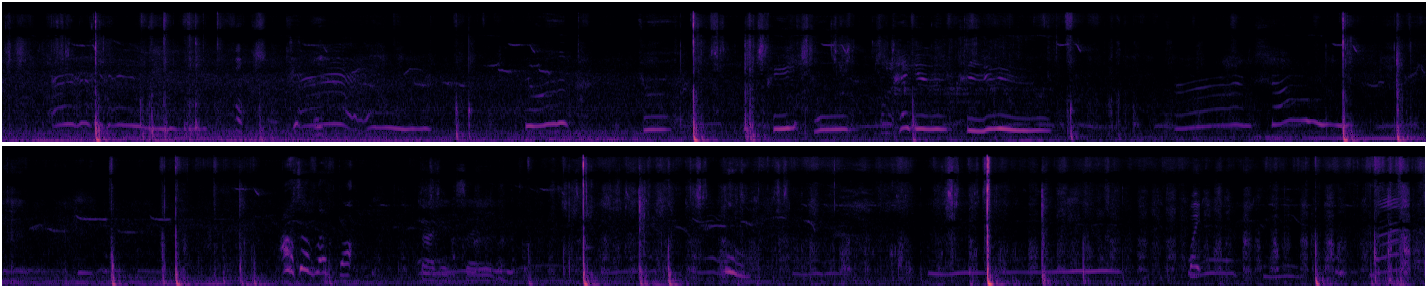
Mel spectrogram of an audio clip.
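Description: A football is kicked with sharp thuds, again and again.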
